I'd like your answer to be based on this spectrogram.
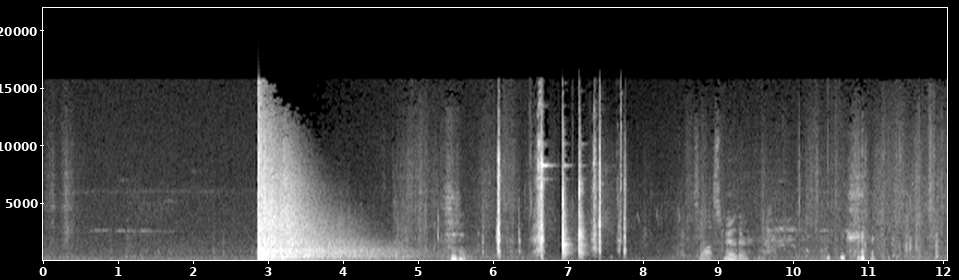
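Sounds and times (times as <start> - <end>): rifle shot with echo: 2.8 - 4.8
metallic rifle bolt clicks: 6.0 - 7.8.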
